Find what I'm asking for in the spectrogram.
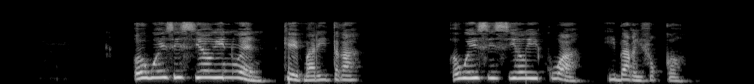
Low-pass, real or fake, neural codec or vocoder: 7.2 kHz; fake; vocoder, 44.1 kHz, 128 mel bands every 512 samples, BigVGAN v2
